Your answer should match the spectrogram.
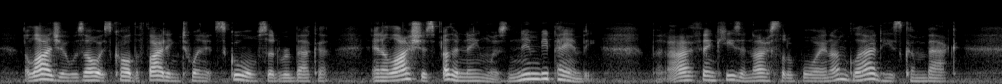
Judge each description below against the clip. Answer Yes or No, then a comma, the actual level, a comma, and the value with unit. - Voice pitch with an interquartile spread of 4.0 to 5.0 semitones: Yes, average, 4.5 semitones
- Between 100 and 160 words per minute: No, average, 195 wpm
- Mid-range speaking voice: Yes, medium, 170 Hz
